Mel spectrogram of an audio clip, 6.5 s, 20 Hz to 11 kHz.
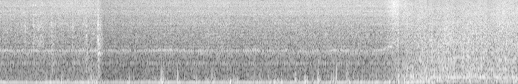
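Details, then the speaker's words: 1981 Chevy K10 rebuilt carbureted V8, about 5,000 miles since the rebuild, after the leaking fuel pump was replaced: steady even idle beat, then a clean rise in revs. The engine runs smoothly and the fuel pump works without leaking. "Fuel pump seems to be working. Fuel pump's not leaking."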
